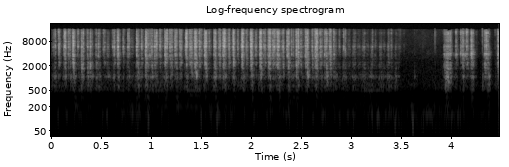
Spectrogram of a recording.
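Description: A wooden stylus scratches the black coating off a flat scratch-art paper card in the grass area with rapid strokes, making a dense, bright, papery rasp of quick repeated scrapes. The scratching thins out and nearly stops for a moment near the end, then picks up again in a few short, sharp bursts.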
